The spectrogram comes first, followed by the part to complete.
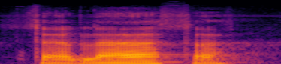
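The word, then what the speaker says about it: ثلاثة: And this one is Thalatha. This is an H. So Thalatha.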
